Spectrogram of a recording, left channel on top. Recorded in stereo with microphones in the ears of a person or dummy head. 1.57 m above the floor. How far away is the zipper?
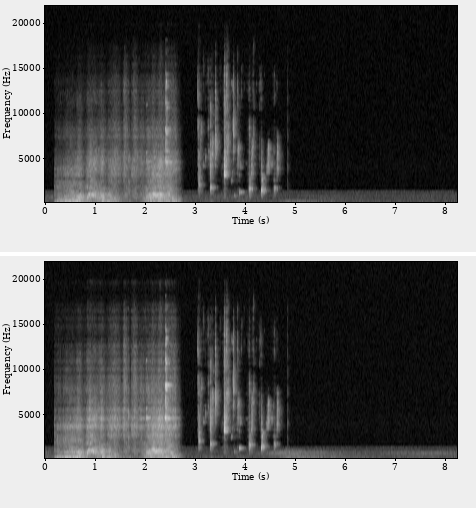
About 0.7 m.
